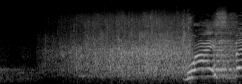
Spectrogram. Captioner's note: audience applauding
